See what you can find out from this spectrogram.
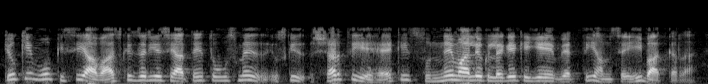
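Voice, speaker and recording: A man explaining radio as an expert guest in a studio discussion, teacherly, giving spoken examples with deliberate pauses. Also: on the high side, sing-song, slightly rough. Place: television studio. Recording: dull lo-fi broadcast audio.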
